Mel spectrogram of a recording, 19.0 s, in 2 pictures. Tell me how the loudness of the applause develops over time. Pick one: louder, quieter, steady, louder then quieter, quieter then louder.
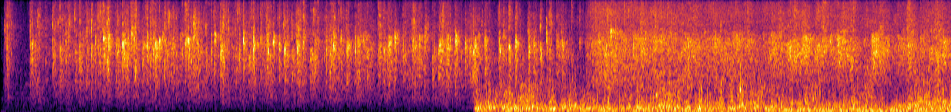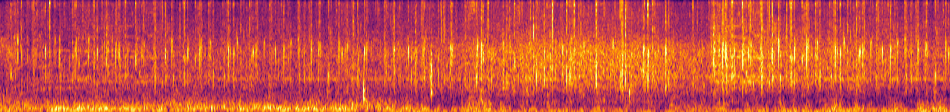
louder.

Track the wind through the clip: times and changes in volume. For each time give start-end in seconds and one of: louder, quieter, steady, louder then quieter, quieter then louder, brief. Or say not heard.
4.7-18.9 quieter.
